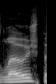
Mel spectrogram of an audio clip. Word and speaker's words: Logue: I have to get the correct pronunciation, but I believe it's Logue, but it's Paul Logue. Our buddy Aiken says Loge, but I think it's Paul Logue.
